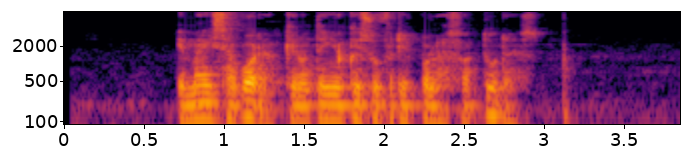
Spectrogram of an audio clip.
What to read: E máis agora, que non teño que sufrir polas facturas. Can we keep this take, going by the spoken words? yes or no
yes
